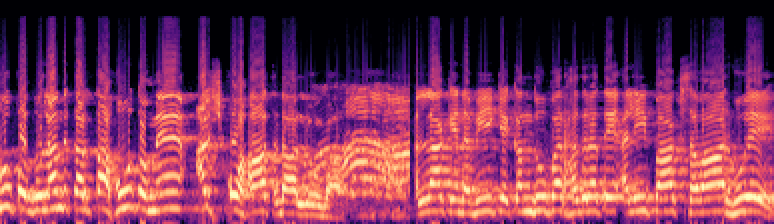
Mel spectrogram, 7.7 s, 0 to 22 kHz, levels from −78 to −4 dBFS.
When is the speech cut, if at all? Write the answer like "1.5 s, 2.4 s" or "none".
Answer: 4.1 s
